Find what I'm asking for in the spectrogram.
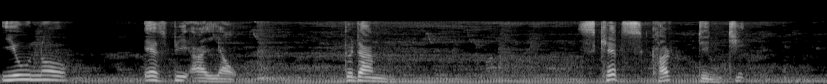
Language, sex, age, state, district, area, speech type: Bodo, male, 60+, Assam, Kokrajhar, urban, read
